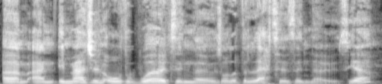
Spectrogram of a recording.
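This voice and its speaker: A woman's voice: low-pitched, normal speed, mellow, close to an everyday voice. A British woman playing a flustered, chatty geology nerd in an ASMR roleplay, explaining things in a rambling, hesitant, eager and informal way. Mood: flustered, thoughtful.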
